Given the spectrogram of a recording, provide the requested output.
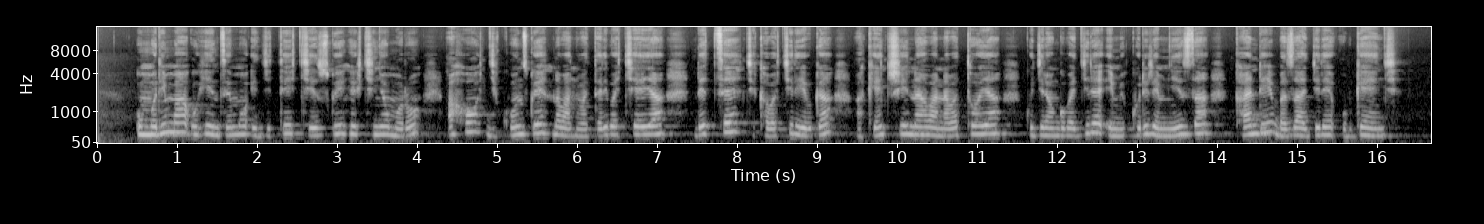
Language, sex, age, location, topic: Kinyarwanda, female, 25-35, Huye, agriculture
